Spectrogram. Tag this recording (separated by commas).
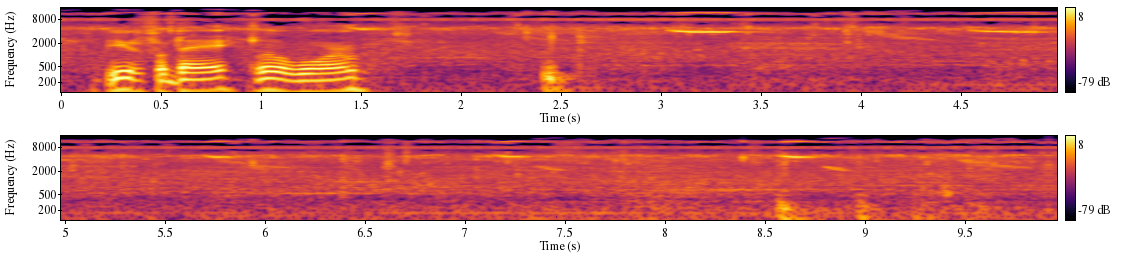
Speech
